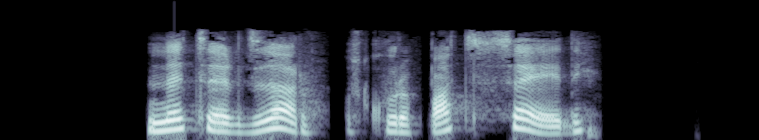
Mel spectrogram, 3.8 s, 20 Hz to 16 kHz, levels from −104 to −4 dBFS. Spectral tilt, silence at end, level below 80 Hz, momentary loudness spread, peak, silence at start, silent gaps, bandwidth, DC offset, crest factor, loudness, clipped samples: -4.5 dB/octave; 0.85 s; -58 dBFS; 12 LU; 0 dBFS; 0.75 s; 1.66-1.73 s; 8 kHz; under 0.1%; 20 dB; -18 LUFS; under 0.1%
